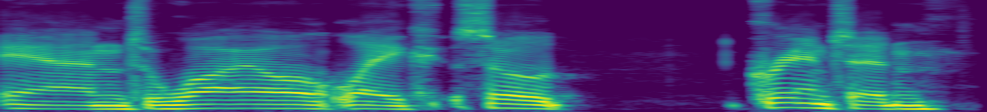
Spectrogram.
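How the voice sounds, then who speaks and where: A man's voice: fairly low pitch, fairly even intonation, drawn-out words, a bit bright, clear, resonant tone. A man co-hosting a podcast, talking casually about a book in a rambling way, with lots of fillers and easy laughs. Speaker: podcast co-host.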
